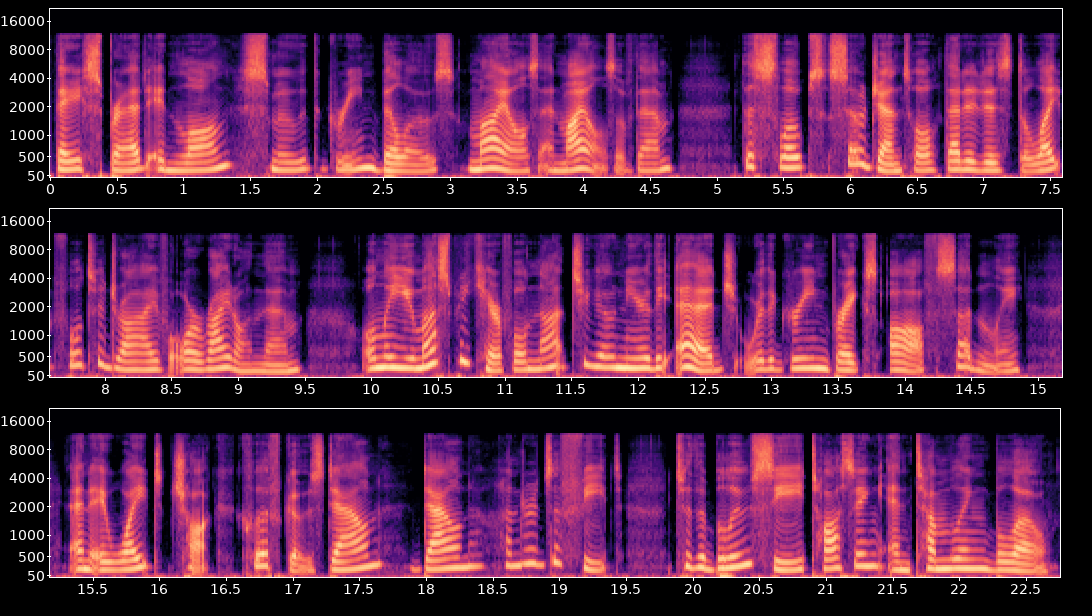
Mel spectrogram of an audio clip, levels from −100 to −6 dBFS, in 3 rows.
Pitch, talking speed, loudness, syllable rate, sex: 215 Hz, 165 wpm, -19 LUFS, 4.1 syllables/s, female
